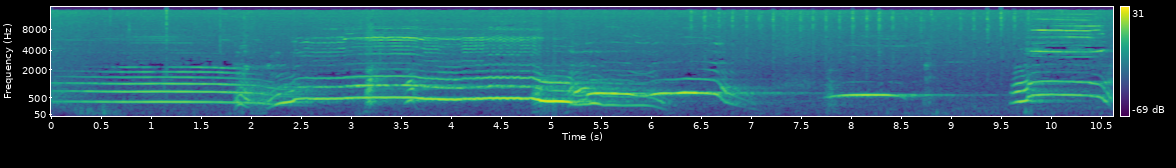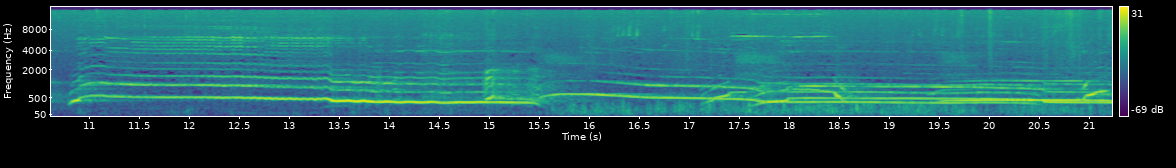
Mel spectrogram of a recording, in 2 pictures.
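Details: Howling wolves at Lakota Wolf Preserve; a low sustained howl with dipping, wavering pitch, brief quiet gaps, then several voices joining in a layered chorus with yips and rising glides toward the end.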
